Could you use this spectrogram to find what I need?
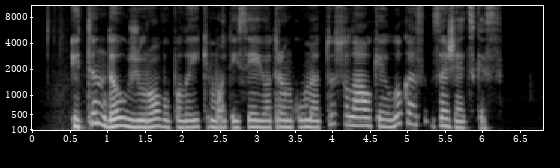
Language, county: Lithuanian, Utena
